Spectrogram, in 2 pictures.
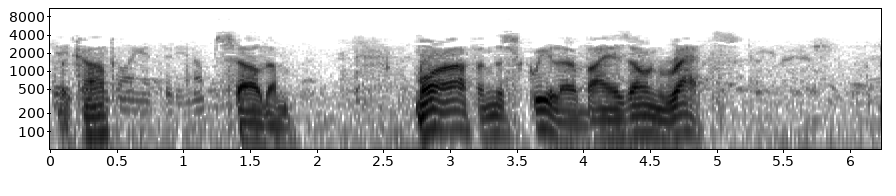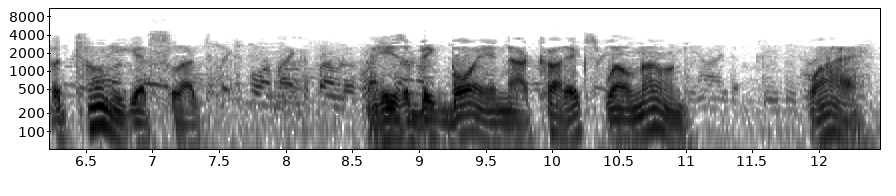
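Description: An actor in a 1970s radio drama playing a shrewd, brooding detective who talks in deliberate, clipped phrases. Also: male voice, a bass voice, crowd noise. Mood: brooding, businesslike. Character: shrewd, brooding male police detective in charge. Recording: muffled old radio broadcast, background din.

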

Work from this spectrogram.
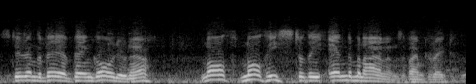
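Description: An actor in a 1950s radio drama playing a jovial, chatty British gentleman passenger with an old-fashioned clubby manner. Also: a little high, lively intonation, fairly quick, highs cut off, crowd noise, lightly acted. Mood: chatty, fussy. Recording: noisy old radio recording.

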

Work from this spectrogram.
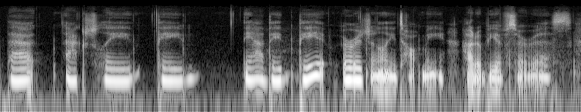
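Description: A young woman from South Korea, speaking as an interview guest in a soft, thoughtful way with frequent pauses. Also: mid-range voice, gravelly, no room sound, clean studio sound. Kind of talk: reflective interview talk.

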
